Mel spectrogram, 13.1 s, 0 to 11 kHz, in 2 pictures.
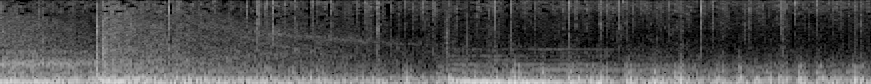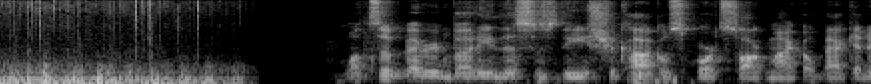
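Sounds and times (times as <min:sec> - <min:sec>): explosion boom with rumbling tail: 0:00.0 - 0:08.5.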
